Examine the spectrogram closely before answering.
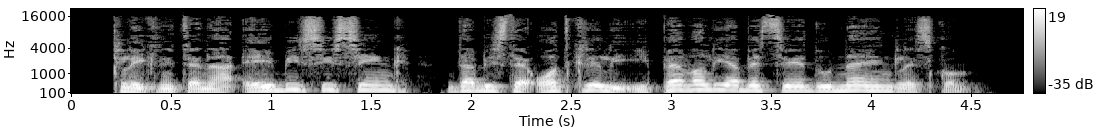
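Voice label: Serbian Serbia male narrative; serbian voice over talent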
